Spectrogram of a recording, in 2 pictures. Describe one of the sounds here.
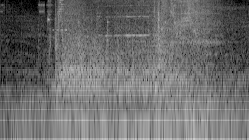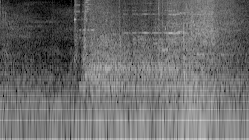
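Steam hisses loudly in bursts.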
